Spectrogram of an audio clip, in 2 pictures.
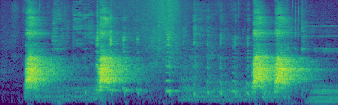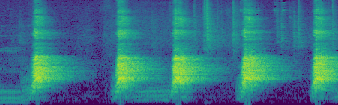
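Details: Two little dogs barking at a large toy, a steady run of about ten sharp barks spaced roughly a second apart, with a brief lower growling whine midway.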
